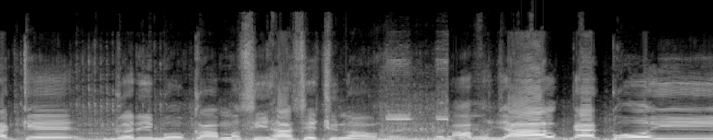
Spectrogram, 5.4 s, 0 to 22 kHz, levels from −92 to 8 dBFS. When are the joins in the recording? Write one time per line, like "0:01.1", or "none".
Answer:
0:03.4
